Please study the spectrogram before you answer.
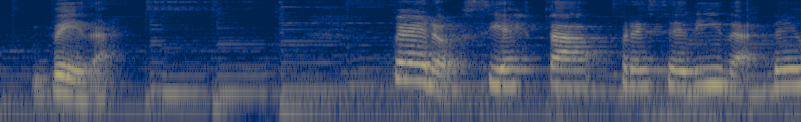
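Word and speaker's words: वेद: Va, al igual que en su carácter de semivocal, cuando está al principio de una palabra o precedida de una vocal, va a sonar como una B, como por ejemplo en la palabra Veda.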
